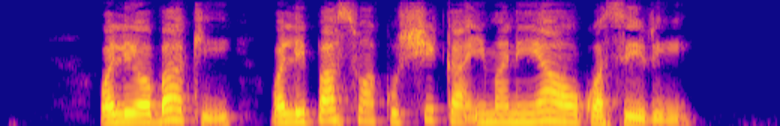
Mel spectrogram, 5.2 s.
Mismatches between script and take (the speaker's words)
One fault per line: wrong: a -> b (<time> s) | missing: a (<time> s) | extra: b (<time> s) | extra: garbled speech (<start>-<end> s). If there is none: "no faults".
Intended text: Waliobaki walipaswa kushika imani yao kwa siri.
no faults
